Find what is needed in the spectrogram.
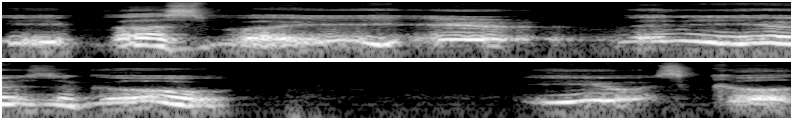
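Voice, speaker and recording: A man's raspy put-on character voice at an extremely high pitch, very slow, with long, frequent pauses. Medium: read story.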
